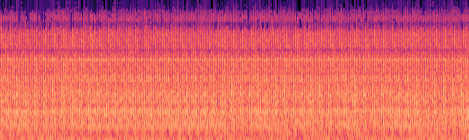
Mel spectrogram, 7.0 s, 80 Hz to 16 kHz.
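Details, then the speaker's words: 2012 Chevy Equinox 2.4L with a new timing chain, warm idle, quiet when cold: steady even tick two or three a second; sounds like the high-pressure fuel pump, but the pump is brand new; source unclear. "almost sounds like the high pressure fuel pump is making the noise but it's not it's actually a brand new pump"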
